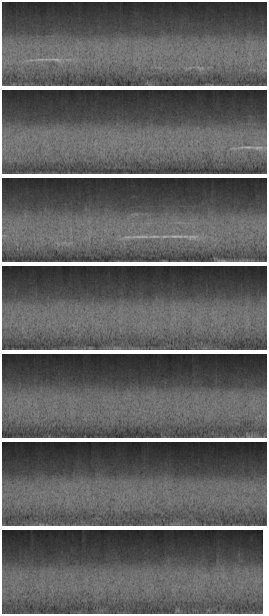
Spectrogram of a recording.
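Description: Concert hall audience applauding steadily, with a few short cheers rising above the clapping about a second in and again around eight and eleven seconds.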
